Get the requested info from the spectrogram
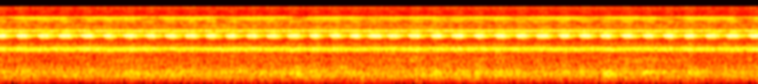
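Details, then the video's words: Crickets at night: a steady, high-pitched chirping pulses about three times a second, with an unbroken shrill whine of other insects underneath. No birds or voices can be heard. "cricket sounds"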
